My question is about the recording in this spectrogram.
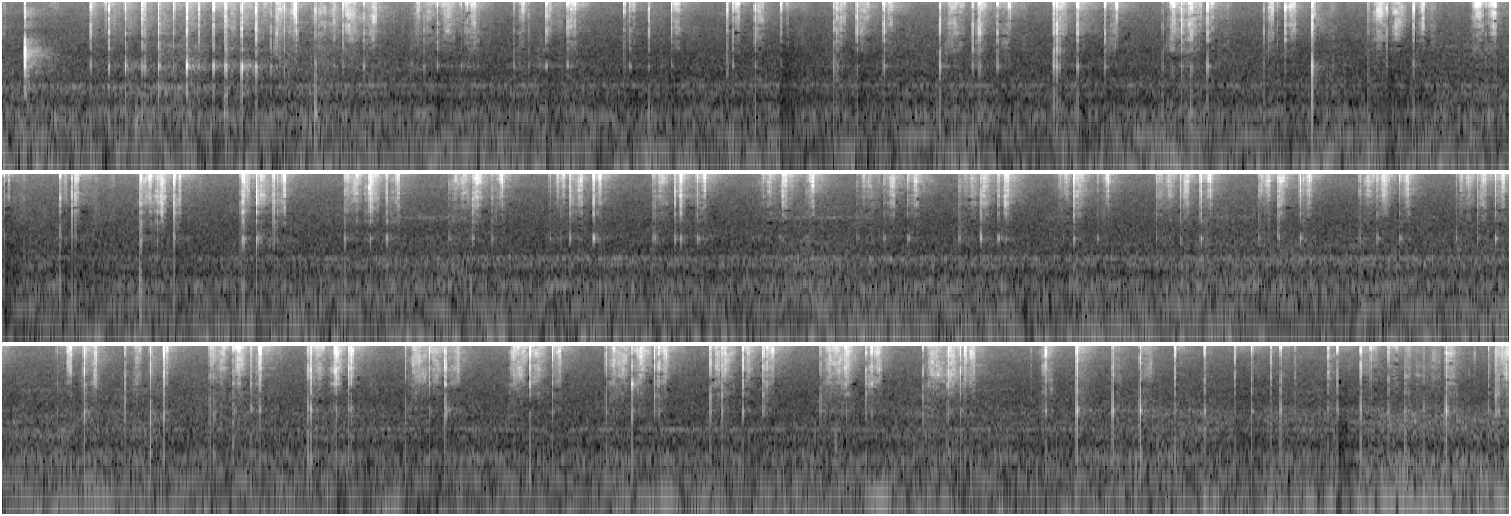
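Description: A lit candle in a small metal tin crackling close up: a quick, irregular run of small sharp pops that goes on steadily.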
